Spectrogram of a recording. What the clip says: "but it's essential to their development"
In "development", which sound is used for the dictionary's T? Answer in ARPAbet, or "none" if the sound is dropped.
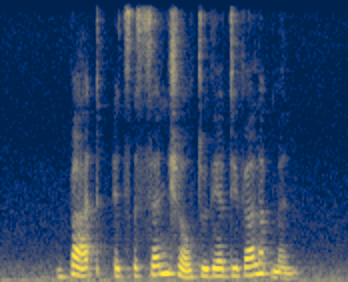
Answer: T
